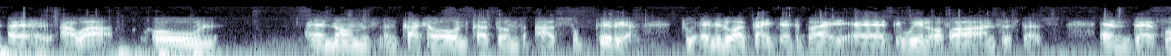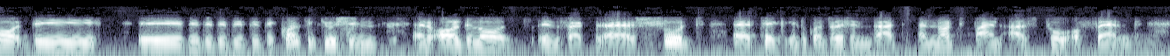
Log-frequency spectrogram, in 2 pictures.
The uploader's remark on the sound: Guest on the phone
